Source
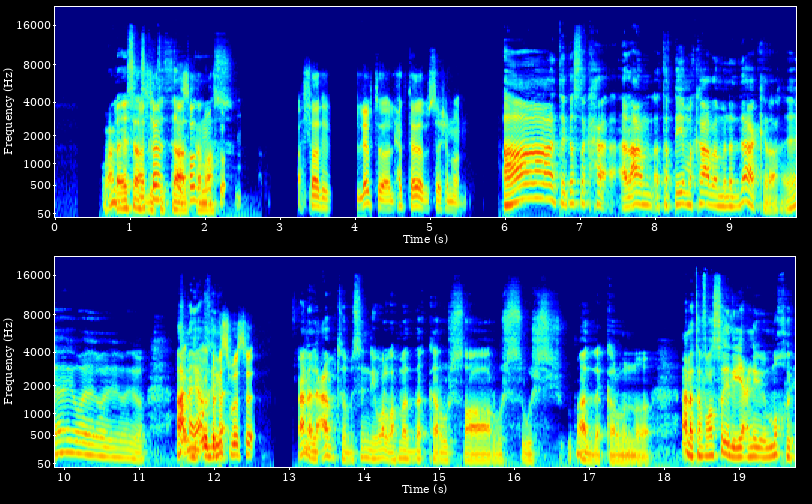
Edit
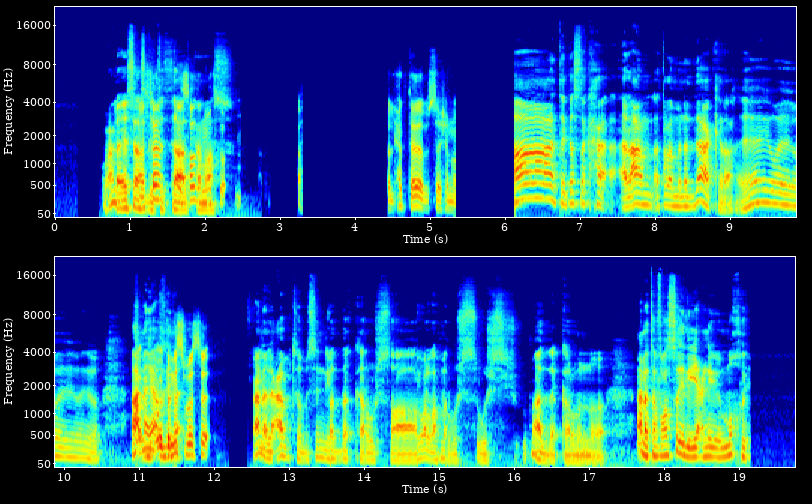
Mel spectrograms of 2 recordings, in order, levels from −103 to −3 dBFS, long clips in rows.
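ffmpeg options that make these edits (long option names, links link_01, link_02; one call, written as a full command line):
ffmpeg -i in.wav -filter_complex "[0:a]asplit=9[link_01][link_02][link_03][link_04][link_05][link_06][link_07][link_08][link_09];[link_01]atrim=end=3.3,asetpts=PTS-STARTPTS,afade=type=out:start_time=3.296:duration=0.004:curve=hsin[link_10];[link_02]atrim=start=3.3:end=4.44,asetpts=PTS-STARTPTS,volume=0[link_11];[link_03]atrim=start=4.44:end=5.34,asetpts=PTS-STARTPTS,afade=type=in:duration=0.004:curve=hsin,afade=type=out:start_time=0.896:duration=0.004:curve=hsin[link_12];[link_04]atrim=start=5.34:end=6.13,asetpts=PTS-STARTPTS,volume=0[link_13];[link_05]atrim=start=6.13:end=8.122,asetpts=PTS-STARTPTS,afade=type=in:duration=0.004:curve=hsin[link_14];[link_06]atrim=start=8.718:end=14.152[link_15];[link_07]atrim=start=14.528:end=15.692[link_16];[link_08]atrim=start=14.148:end=14.532[link_17];[link_09]atrim=start=15.688[link_18];[link_10][link_11][link_12][link_13][link_14]concat=n=5:v=0:a=1[link_19];[link_19][link_15]acrossfade=duration=0.004:curve1=hsin:curve2=hsin[link_20];[link_20][link_16]acrossfade=duration=0.004:curve1=hsin:curve2=hsin[link_21];[link_21][link_17]acrossfade=duration=0.004:curve1=hsin:curve2=hsin[link_22];[link_22][link_18]acrossfade=duration=0.004:curve1=hsin:curve2=hsin" out.wav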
